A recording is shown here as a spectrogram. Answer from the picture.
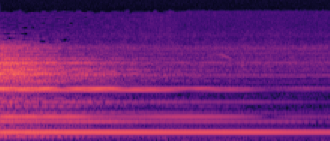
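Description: Electric guitar with its D and G strings crossed over each other and plucked together, ringing out as a bell-like chime that slowly fades.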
